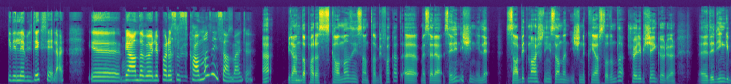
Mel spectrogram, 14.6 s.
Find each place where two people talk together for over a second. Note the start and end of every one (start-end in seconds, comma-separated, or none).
2.0-4.7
